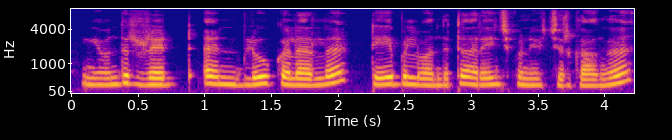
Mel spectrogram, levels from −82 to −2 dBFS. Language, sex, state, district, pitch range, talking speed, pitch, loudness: Tamil, female, Tamil Nadu, Nilgiris, 200-230 Hz, 155 wpm, 210 Hz, -15 LUFS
